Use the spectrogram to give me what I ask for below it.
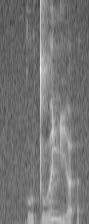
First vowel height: high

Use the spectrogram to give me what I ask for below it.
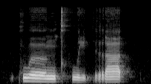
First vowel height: mid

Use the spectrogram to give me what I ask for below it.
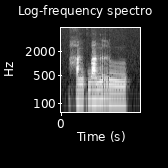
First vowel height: low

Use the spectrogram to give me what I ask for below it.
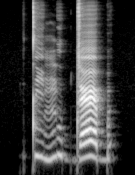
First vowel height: high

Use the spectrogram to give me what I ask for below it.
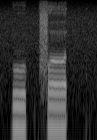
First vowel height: high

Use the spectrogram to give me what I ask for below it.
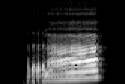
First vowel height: low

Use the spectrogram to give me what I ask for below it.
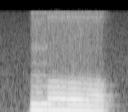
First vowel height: mid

